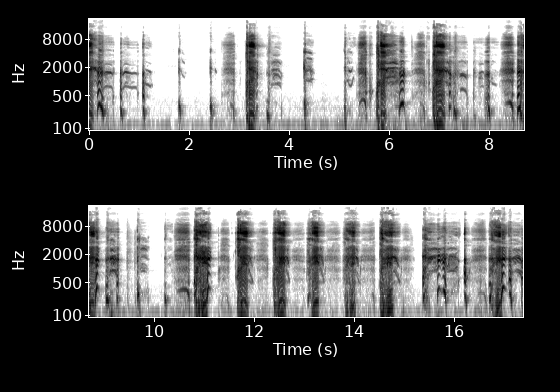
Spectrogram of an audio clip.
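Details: Painful, persistent coughing bout of about thirty harsh coughs over seventeen seconds, growing more forceful, in a patient with a tight chest, oxygen levels holding steady.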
